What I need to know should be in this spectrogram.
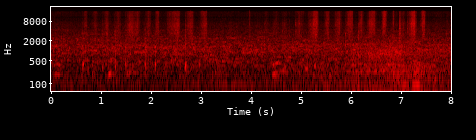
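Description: A paintbrush strokes across painted wood.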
